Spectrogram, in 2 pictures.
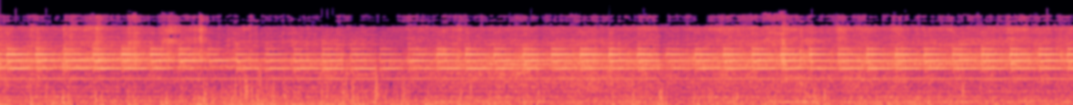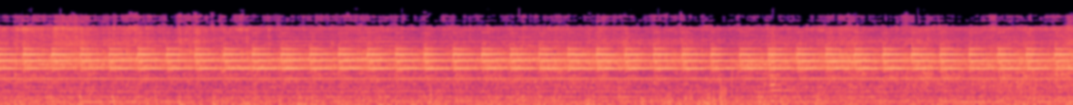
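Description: Freight cars of a Canadian National mixed freight rolling past at close range: a steady rumble of steel wheels on the rails, with a steady high-pitched whine over it.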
